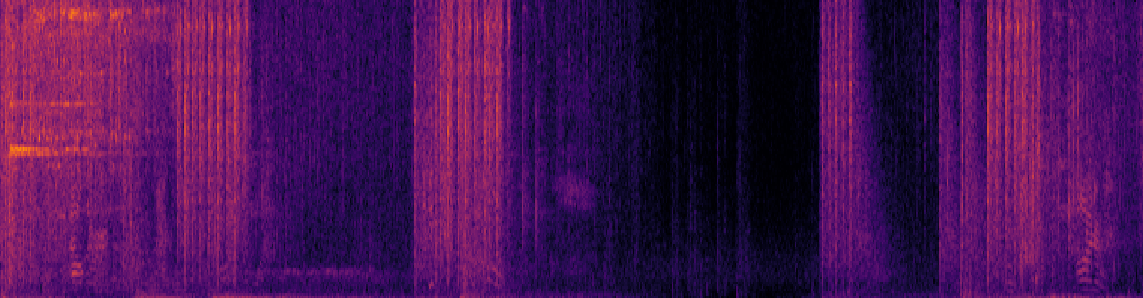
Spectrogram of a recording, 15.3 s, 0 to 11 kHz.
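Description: Fallout 4 weapon fire erupts in several short, loud bursts with quieter gaps between them. Hoof-like clatter and game voices are mixed in.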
